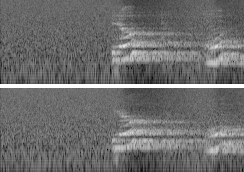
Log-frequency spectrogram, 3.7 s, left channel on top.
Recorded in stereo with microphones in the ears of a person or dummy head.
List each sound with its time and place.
1.7 s a child speaking: 75° left (ahead or behind), 4 m; by 3.5 s 70° left (ahead or behind), 5 m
